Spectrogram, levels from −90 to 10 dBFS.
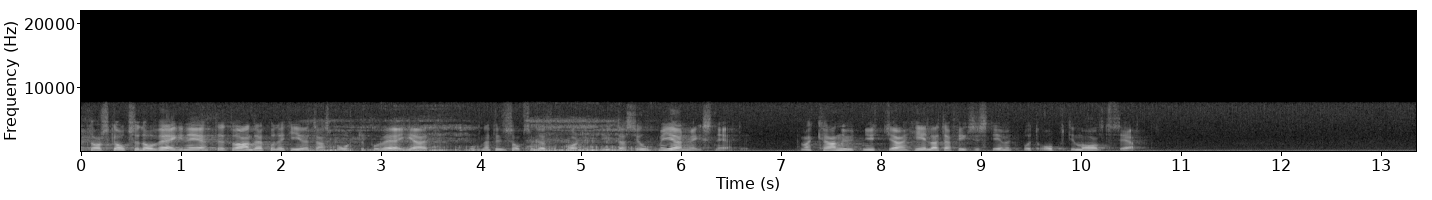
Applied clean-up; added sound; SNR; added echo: none; Animal; 7 dB; none.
